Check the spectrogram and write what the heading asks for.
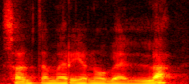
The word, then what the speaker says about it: Santa Maria Novella: 1200s, Santa Maria Novella, I should say it like the Italians, Santa Maria Novella, Farmacia, I saw that Santa Maria Novella had Carta d'Armenia.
